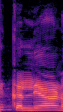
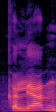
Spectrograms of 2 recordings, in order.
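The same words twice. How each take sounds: First: कल्याण ending in curled-tongue ṇ; correct retroflex n. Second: कल्याण ending in plain n; tongue at the teeth for कल्याण's n; wrong dental n. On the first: Teacher giving students the right form, retroflex n. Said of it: "होता है सही". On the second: Teacher showing students the mistake, plain n. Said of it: "गलत होता है". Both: Shown as a demonstration.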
